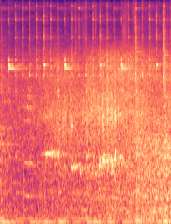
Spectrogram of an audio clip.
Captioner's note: tires screeching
